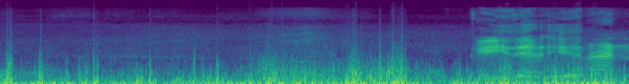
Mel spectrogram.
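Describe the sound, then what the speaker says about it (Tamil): Strong wind buffets the microphone on an open hilltop, a loud, steady roaring rumble with gusty swells throughout and a faint high tone near the end. "அதனால தான் அப்படி அடிக்குது காத்து."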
